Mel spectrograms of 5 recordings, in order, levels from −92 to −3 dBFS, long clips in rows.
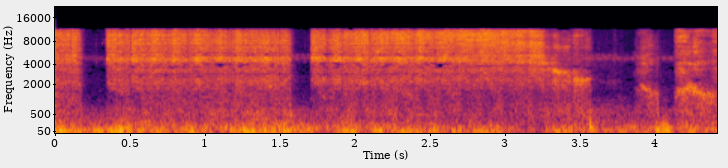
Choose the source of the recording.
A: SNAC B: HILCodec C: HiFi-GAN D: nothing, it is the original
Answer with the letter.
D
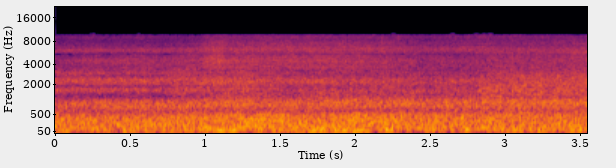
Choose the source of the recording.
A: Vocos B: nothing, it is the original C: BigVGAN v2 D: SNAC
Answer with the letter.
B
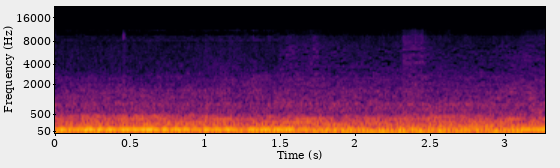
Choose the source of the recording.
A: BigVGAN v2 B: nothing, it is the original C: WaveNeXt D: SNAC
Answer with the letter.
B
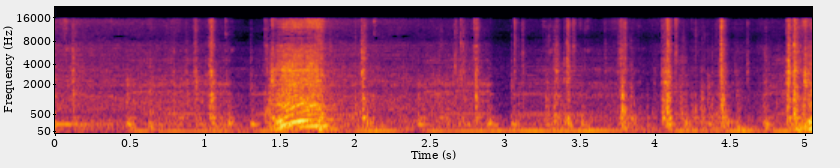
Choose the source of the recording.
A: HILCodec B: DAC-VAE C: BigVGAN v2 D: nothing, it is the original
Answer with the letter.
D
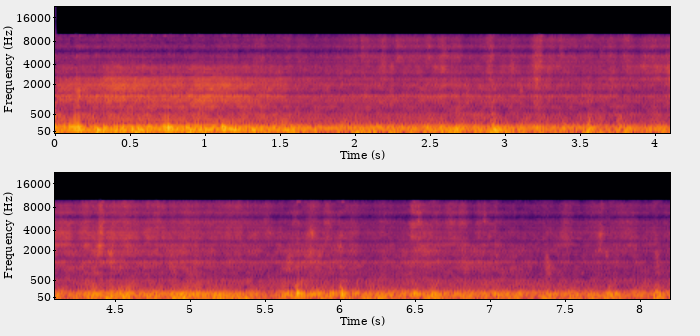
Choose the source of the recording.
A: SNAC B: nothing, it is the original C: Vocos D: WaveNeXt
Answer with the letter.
D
